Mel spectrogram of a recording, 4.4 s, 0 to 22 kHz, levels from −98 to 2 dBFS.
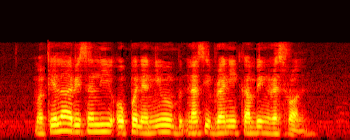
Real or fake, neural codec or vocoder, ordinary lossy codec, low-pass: real; none; AAC, 32 kbps; 7.2 kHz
